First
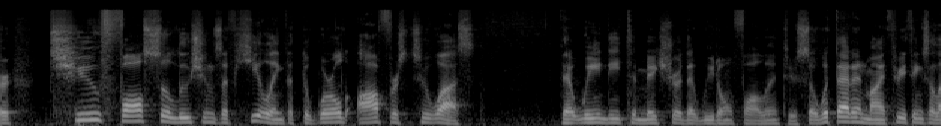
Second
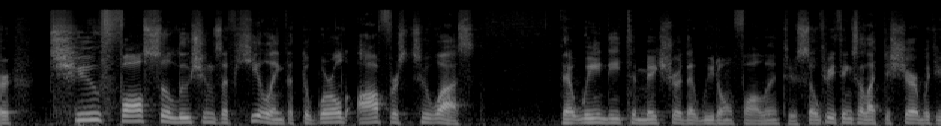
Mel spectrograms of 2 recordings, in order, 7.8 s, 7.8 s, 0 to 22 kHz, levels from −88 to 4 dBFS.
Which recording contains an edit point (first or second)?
second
